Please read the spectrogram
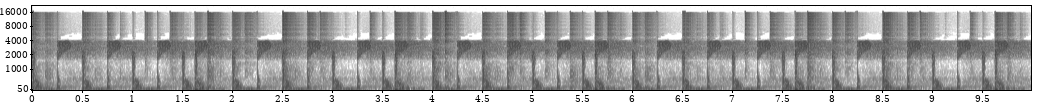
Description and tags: Copyc4t loops 00
A simple loop @ 120 bpm created using sounds from this pack by copyc4t.
Cut out small interesting portions of copyc4t's sounds in Audacity, applied a low cut filter to remove anything below 100Hz and, in some cases, a fade-out.
These tiny sounds were then loaded into ReDrum in Reason and created a simple pattern (only 3 sounds). Some of the sounds were sent through effects: Digital Reverb, Scream4Distortion bitcrusher, Aligator sequenced filter.
All the sounds used for this loop came from this sample by copyc4at
120bpm, dare-26, image-to-sound, loop, loopable, percussion, picture-to-sound, seamless-loop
